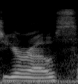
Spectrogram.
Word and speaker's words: gyro: Rice pilaf, Greek salad, and a gyro sandwich. – Gyro. – Which is spelled G-Y-R-O, so a lot of people call them gyros with their... pronounced euros.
